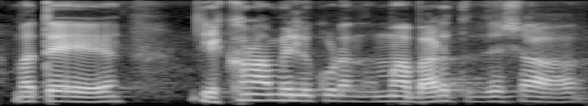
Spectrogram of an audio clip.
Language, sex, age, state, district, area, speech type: Kannada, male, 18-30, Karnataka, Tumkur, rural, spontaneous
